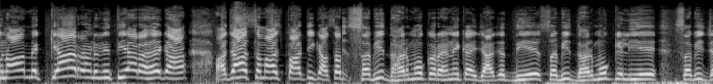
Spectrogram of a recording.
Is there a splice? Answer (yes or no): yes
